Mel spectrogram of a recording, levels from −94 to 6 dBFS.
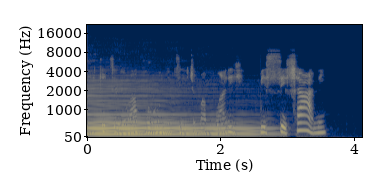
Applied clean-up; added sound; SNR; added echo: neural mask model RNNoise.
